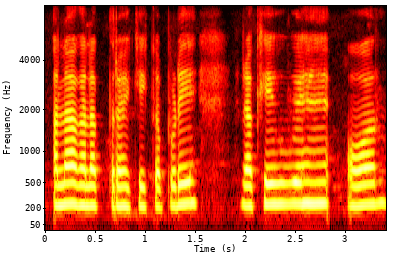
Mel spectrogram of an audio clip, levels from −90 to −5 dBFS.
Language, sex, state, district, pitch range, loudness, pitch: Hindi, female, Madhya Pradesh, Katni, 225-250 Hz, -17 LUFS, 235 Hz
